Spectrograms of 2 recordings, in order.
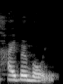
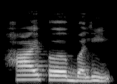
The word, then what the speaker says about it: hyperbole: It is most oftenly mispronounced as hyperbole, but no. The correct pronunciation of this word is hyperbole.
